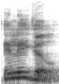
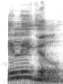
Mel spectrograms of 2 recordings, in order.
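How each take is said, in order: No difference in how they are said.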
